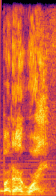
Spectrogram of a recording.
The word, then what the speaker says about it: Paraguay: ¿Cuántas sílabas tendrá la palabra Paraguay? Separemos. 1, 2, 3. ¿Dónde se encuentra la mayor fuerza de voz? Ahí te lo marco. Y si te das cuenta, si puedes observar, en la última sílaba tenemos el sonido de 3 vocales, ¿no es cierto?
